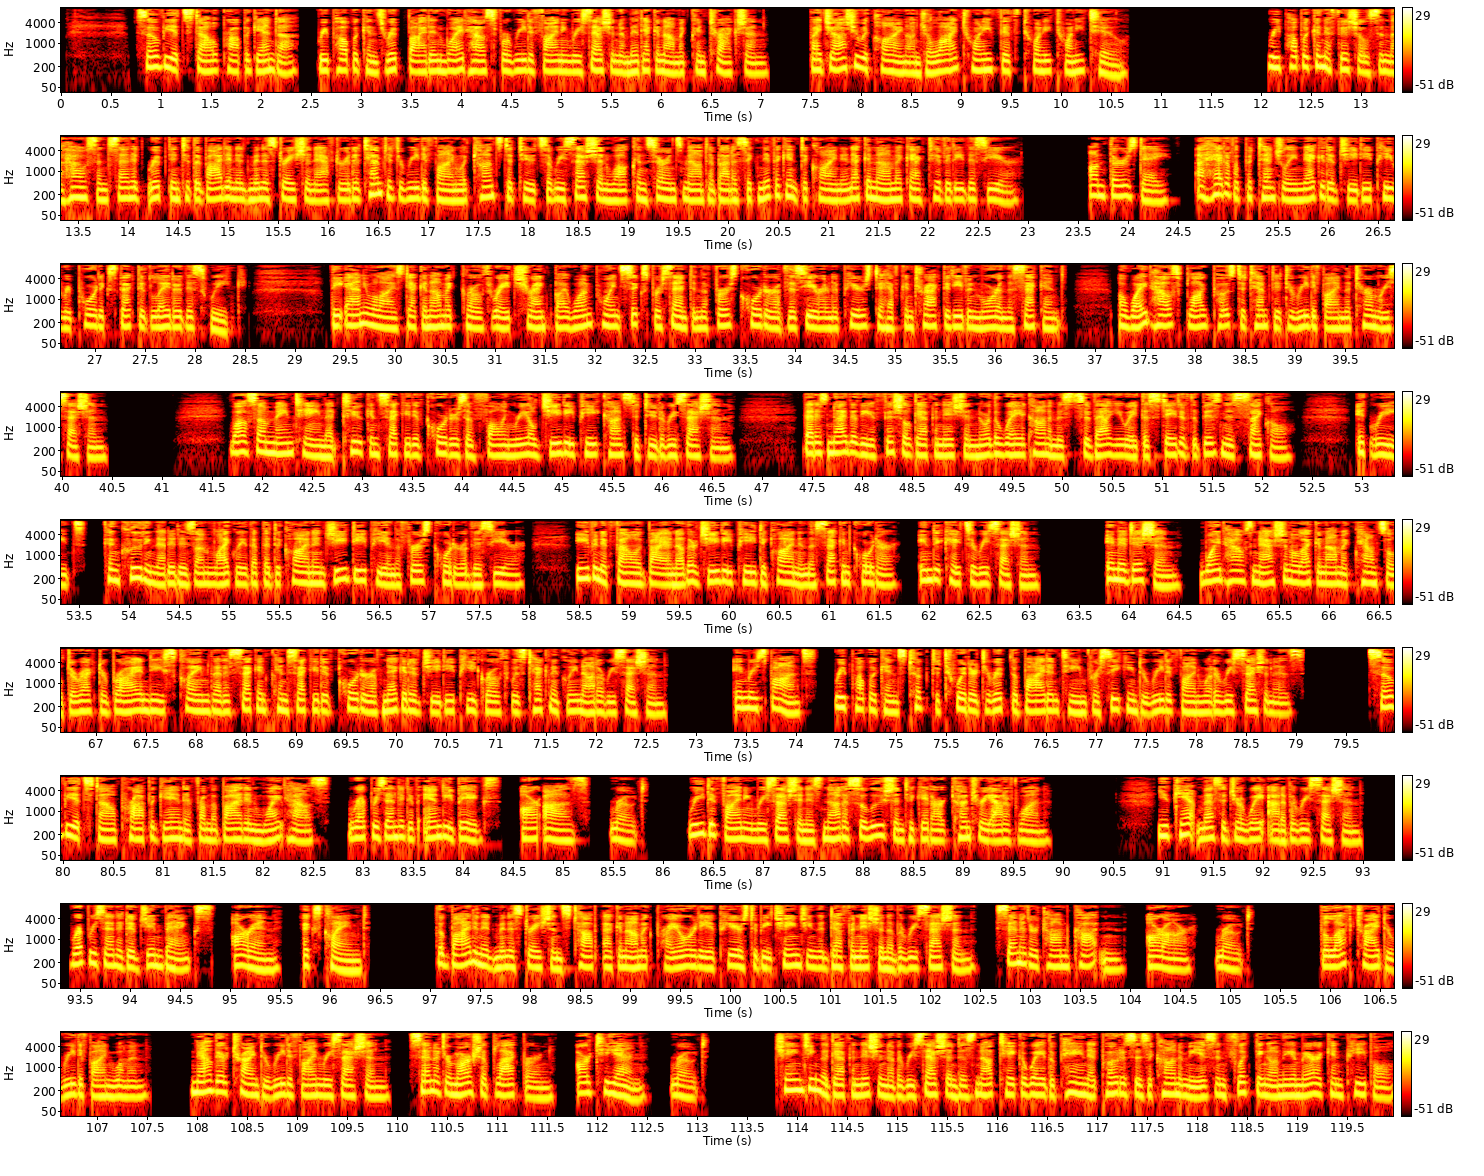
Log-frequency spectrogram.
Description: ESG OPEC Schools Housing - Brian Deese, director of the National Economic Council, speaks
